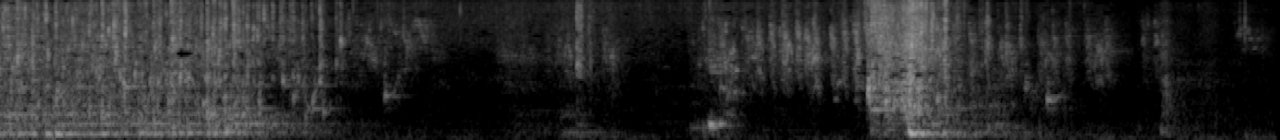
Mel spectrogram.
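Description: Liquid pouring from a plastic bottle into a bucket of water, splashing and gurgling. The pour is heaviest in the first second and a half and tails off, with another brief gush about four and a half seconds in.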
